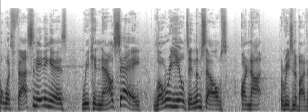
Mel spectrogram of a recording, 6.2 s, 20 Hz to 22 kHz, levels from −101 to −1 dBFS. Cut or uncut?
uncut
